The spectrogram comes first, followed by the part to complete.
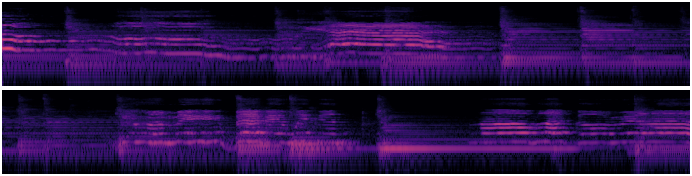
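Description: A woman singing wavering vocal phrases, with no words picked up, over her own electric guitar chords. The phrases come in short bursts with quieter gaps of guitar between them.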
